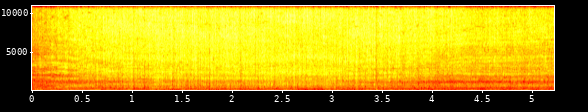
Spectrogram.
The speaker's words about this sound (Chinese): 我今天早上突然想吃饺子，我就煎几个饺子给自己吃。来听一听这个饺子的爆裂声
